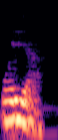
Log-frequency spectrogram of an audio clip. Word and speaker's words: Oiá: Em português, a gente pronuncia como origem queto, né? Oiá. O Y se torna I.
